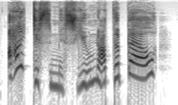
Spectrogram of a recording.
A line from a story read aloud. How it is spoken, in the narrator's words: my teacher yells after me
